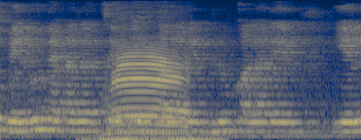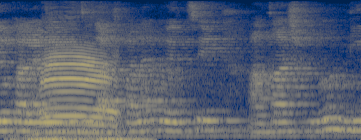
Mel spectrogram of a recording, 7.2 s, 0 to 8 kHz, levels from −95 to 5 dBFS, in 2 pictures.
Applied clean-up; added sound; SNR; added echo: none; Livestock, farm animals, working animals; -4 dB; reverberation time 1.1 s.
